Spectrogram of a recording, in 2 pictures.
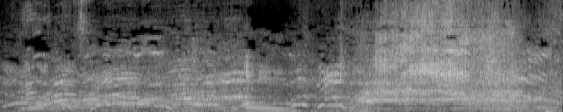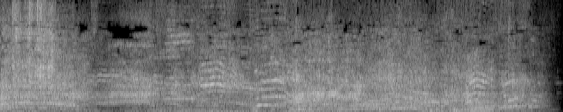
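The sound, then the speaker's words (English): A crowd of people screaming and shouting over one another, a dense, loud chaotic babble with high, wavering shrieks rising throughout, continuing steadily until it cuts off at the end. “Oh my God, I can see how the people would be screaming, because if you thought you were going to see a cute little girl trampled to death by an elephant, oh, that's horrific.”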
